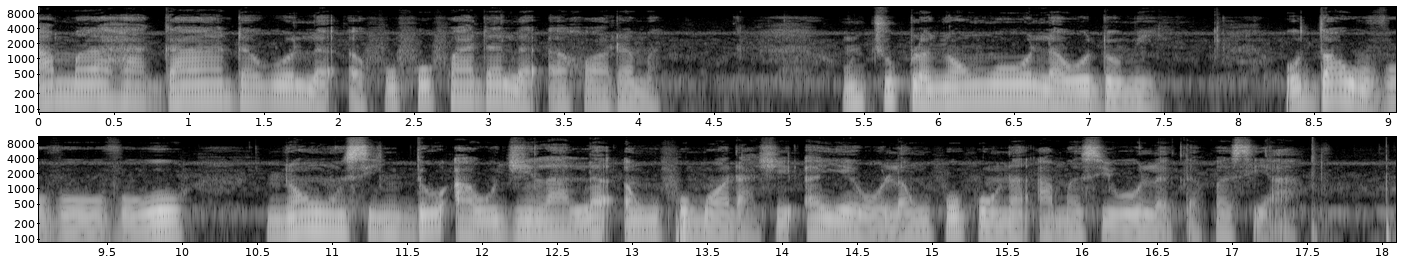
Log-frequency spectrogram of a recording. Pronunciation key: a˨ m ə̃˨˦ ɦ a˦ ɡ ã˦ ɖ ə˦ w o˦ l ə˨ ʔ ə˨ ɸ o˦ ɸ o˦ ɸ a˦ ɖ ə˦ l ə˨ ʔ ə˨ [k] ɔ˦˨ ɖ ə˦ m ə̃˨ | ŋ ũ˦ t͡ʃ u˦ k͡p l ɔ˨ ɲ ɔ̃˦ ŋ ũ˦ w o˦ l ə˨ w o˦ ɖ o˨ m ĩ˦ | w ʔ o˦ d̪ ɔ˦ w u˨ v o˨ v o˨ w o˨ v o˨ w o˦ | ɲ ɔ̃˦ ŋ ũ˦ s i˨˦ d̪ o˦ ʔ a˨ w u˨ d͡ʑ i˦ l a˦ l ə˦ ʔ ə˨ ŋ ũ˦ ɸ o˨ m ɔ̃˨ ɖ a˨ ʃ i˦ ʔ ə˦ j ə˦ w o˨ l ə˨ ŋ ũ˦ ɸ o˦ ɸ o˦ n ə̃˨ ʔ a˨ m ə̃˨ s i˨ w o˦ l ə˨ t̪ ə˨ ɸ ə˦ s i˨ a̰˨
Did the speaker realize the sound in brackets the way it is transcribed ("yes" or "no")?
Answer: no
